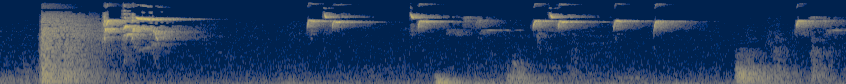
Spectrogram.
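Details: European goldfinch, a competition bird placed third in a contest held by a Casablanca bird lovers' association, sings short bright twittering phrases, high and rapid, separated by pauses, with a brief low rustle at the start.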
